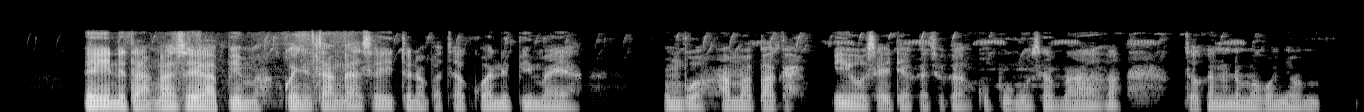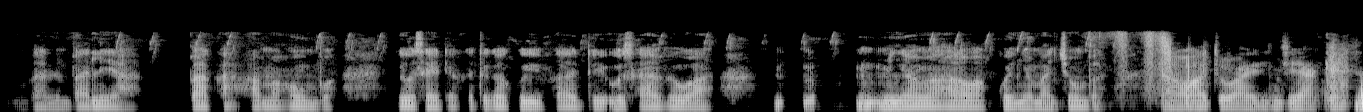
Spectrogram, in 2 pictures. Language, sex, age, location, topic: Swahili, male, 18-24, Nakuru, finance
